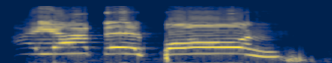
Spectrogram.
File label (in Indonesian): nada dering; ayah telepon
